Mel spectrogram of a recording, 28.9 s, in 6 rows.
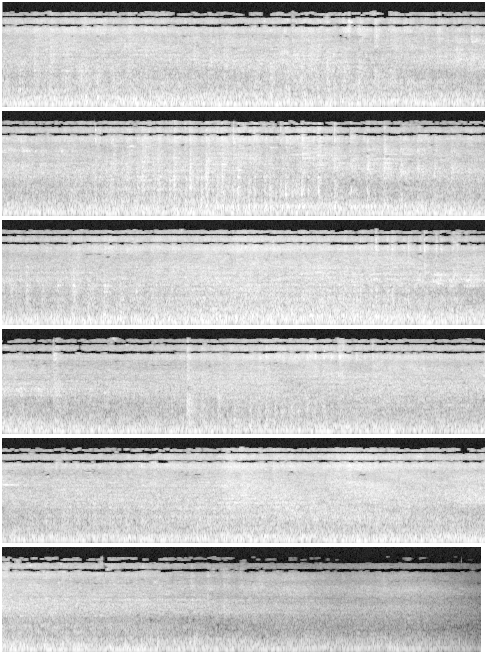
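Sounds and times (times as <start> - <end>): steel wheels rumbling on rail: 0.0 - 28.9.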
